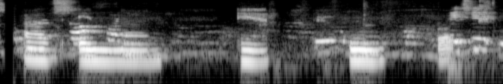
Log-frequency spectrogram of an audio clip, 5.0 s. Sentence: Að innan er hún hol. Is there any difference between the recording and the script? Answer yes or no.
no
